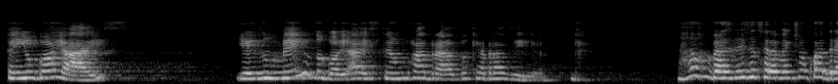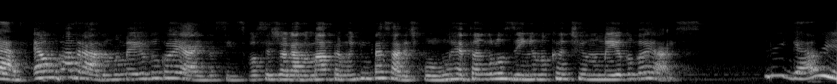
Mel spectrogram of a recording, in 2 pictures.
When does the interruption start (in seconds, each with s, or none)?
none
